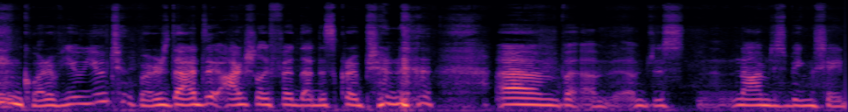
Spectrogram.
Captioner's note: chuckles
